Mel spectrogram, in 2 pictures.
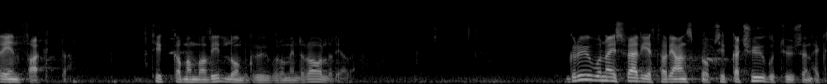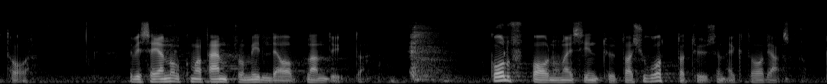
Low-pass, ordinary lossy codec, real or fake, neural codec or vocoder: none; none; real; none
